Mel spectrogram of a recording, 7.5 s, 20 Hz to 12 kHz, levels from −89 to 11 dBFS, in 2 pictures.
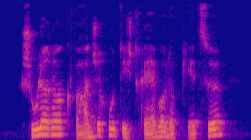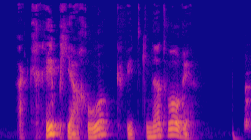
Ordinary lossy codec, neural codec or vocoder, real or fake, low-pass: AAC, 48 kbps; none; real; 10.8 kHz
